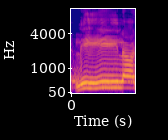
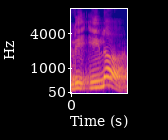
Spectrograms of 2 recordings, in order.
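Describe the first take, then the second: First: Li runs smoothly into ila without a stop. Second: A glottal stop separates li from ila. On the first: The speaker calls it right. "dia macam antara ada tak ada" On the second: The speaker calls it wrong. "bukan li ila"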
